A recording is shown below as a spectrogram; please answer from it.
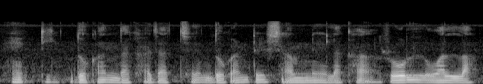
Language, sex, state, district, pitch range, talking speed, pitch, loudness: Bengali, male, West Bengal, Cooch Behar, 95-105 Hz, 125 wpm, 100 Hz, -20 LUFS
